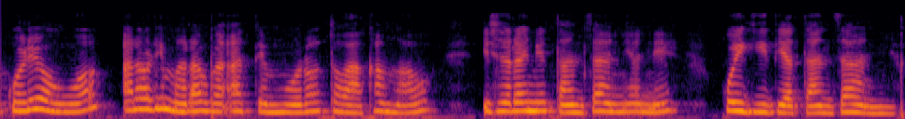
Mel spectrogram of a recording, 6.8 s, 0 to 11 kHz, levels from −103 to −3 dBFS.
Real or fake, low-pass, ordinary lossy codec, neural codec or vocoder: fake; 7.2 kHz; none; codec, 16 kHz, 4 kbps, FunCodec, trained on Chinese and English, 50 frames a second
